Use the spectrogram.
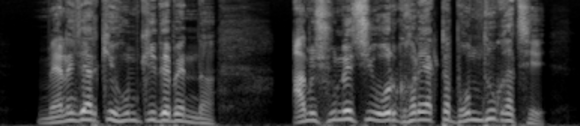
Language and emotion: Bengali, fearful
